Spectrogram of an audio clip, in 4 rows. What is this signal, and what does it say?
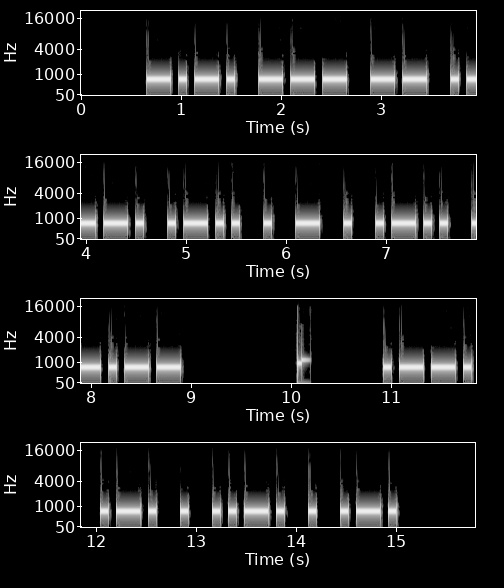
Morse code, heard as a keyed tone, about 15 wpm, 700 Hz. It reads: COMPLETELY PREFER
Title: Sentences from Top 1100 Words - New Word Drill Alt - 15wpm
